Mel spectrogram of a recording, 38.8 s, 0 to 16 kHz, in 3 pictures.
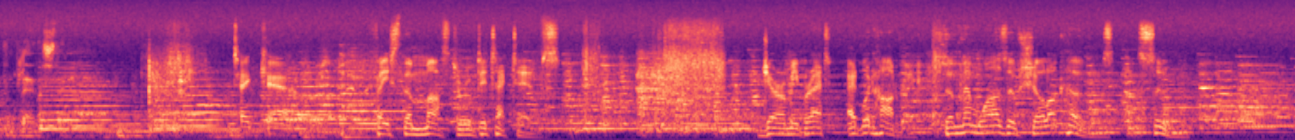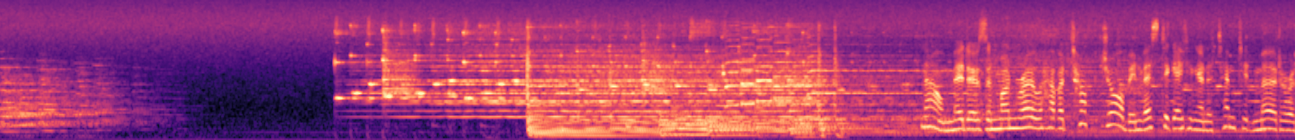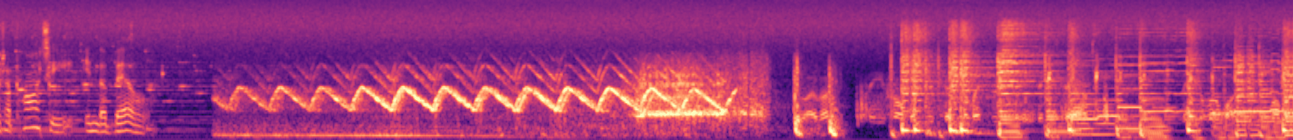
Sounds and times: Music: 0.0 - 14.9, 16.3 - 29.2, 34.7 - 38.8
Speech: 7.6 - 11.8, 33.9 - 37.0
Police car (siren): 28.1 - 33.6.

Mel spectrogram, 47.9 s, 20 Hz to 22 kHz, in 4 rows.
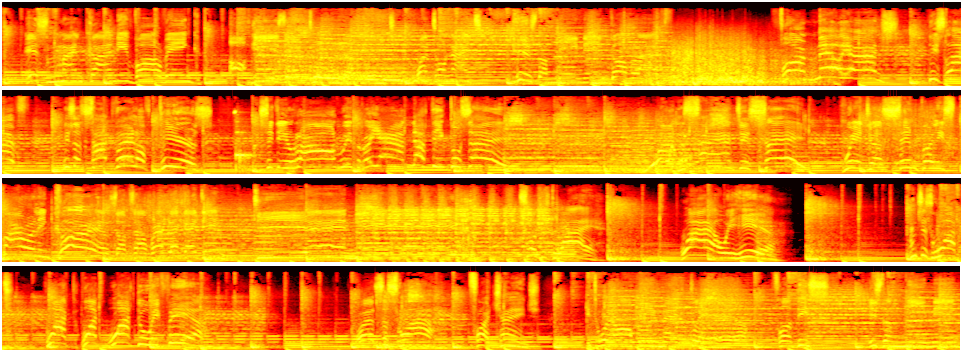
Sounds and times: Music: 0.0 - 47.9
Speech: 0.3 - 3.4, 4.6 - 8.4, 9.7 - 18.3, 20.1 - 28.3, 30.4 - 31.6, 32.4 - 33.8, 35.3 - 38.6, 40.4 - 42.7, 43.3 - 44.1, 45.6 - 47.4.

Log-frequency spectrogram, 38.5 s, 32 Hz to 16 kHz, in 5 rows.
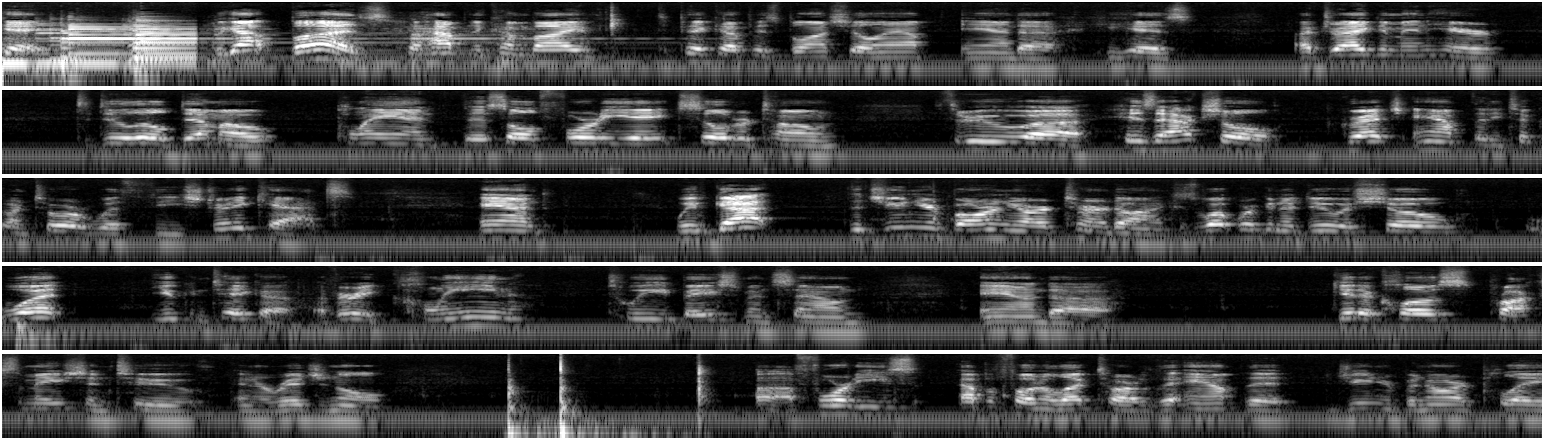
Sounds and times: Speech: 0.0 - 0.2, 1.1 - 17.2, 17.8 - 18.2, 18.8 - 28.8, 29.7 - 32.8, 34.6 - 38.5.

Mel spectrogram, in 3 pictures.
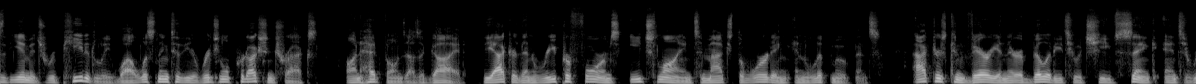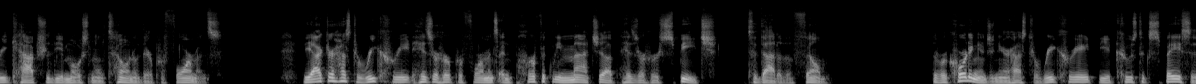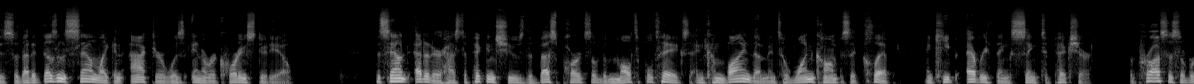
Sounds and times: Speech: 0.0 - 14.2, 14.8 - 20.3, 21.3 - 26.9, 27.7 - 35.8.

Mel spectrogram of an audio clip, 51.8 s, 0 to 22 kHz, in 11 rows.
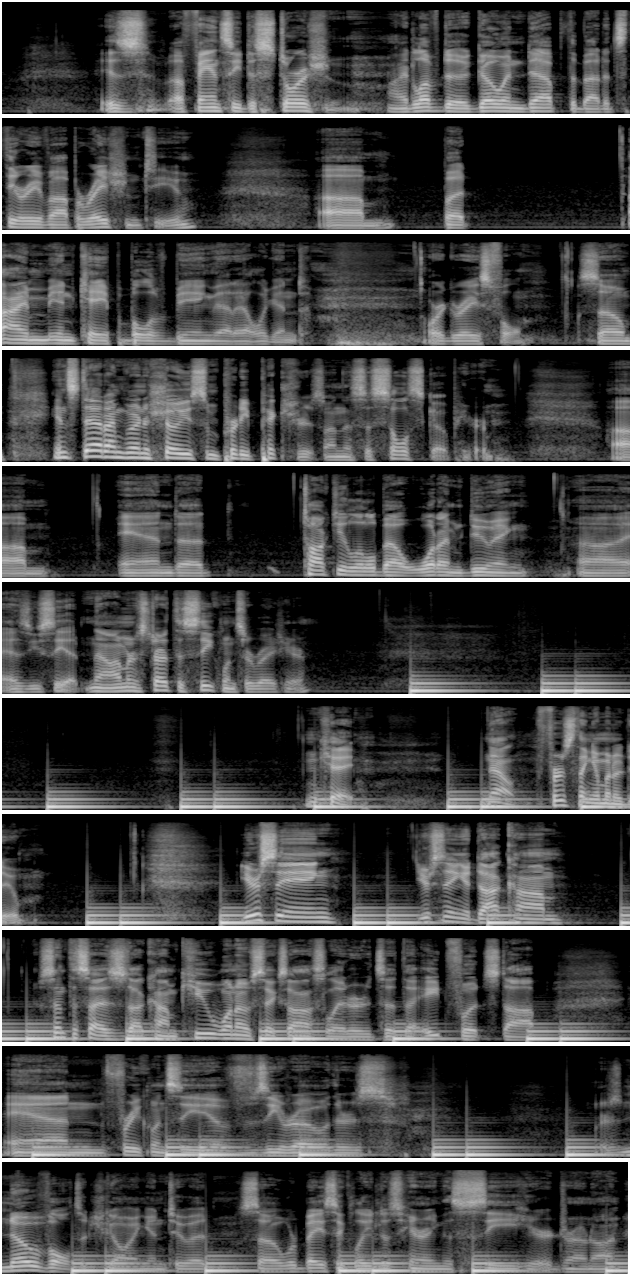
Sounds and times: Speech: 0.7 - 6.2, 7.1 - 8.3, 9.4 - 11.8, 12.6 - 18.0, 18.7 - 20.4, 21.0 - 25.9, 30.5 - 31.1, 31.9 - 33.3, 34.8 - 35.5, 36.1 - 37.2, 38.0 - 41.7, 42.4 - 45.4, 46.9 - 51.8.

